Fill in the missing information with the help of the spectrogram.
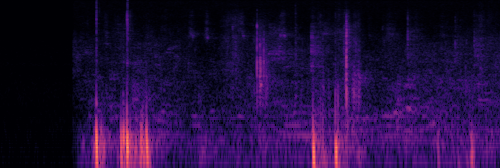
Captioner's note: muffled chatter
